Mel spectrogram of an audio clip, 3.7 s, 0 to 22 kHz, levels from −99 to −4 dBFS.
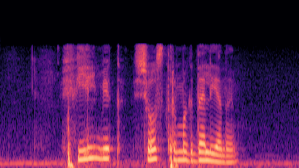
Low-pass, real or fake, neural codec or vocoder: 7.2 kHz; fake; vocoder, 22.05 kHz, 80 mel bands, Vocos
